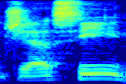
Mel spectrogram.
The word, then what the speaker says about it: Jesse: Boom, you guys can hit me up everywhere at DJ Jesse, J-E-S-S-E.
